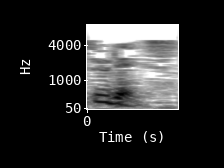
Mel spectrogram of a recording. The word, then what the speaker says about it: pseudes: The word is pronounced in Greek, pseudes. You ever heard the word pseudo?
